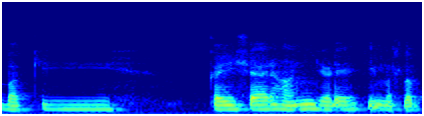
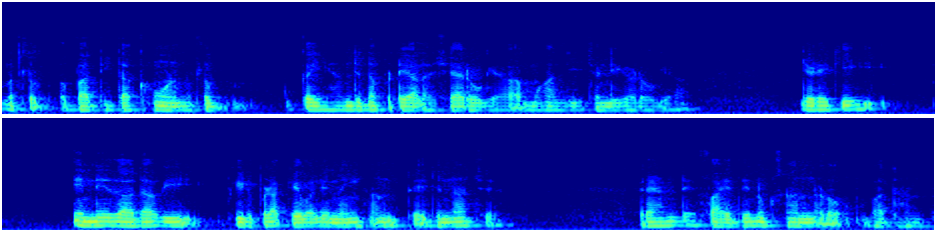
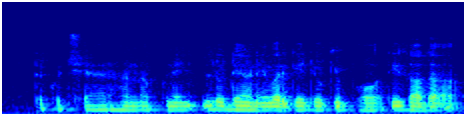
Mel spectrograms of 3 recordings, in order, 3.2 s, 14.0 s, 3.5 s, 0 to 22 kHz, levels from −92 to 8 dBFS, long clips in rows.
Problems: none marked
